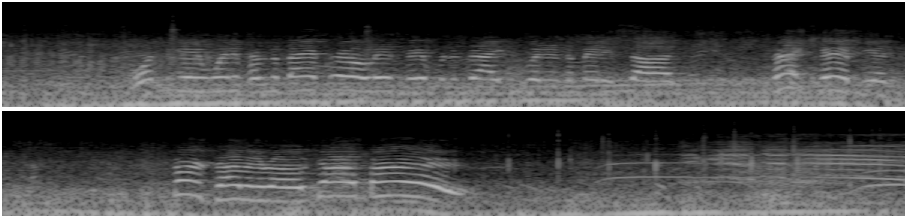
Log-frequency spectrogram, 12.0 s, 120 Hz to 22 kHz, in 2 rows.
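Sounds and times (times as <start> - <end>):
low hum and rumble: 0.0 - 12.0.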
